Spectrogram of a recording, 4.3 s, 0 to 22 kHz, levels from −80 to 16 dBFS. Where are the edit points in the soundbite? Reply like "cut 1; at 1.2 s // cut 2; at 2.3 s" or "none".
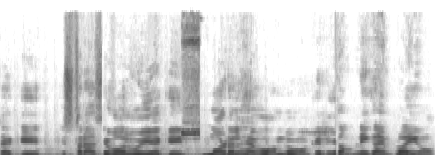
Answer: cut 1; at 1.0 s // cut 2; at 2.0 s // cut 3; at 3.3 s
